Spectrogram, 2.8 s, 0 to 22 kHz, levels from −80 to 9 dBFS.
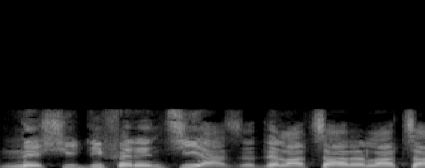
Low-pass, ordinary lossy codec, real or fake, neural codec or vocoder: none; none; real; none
